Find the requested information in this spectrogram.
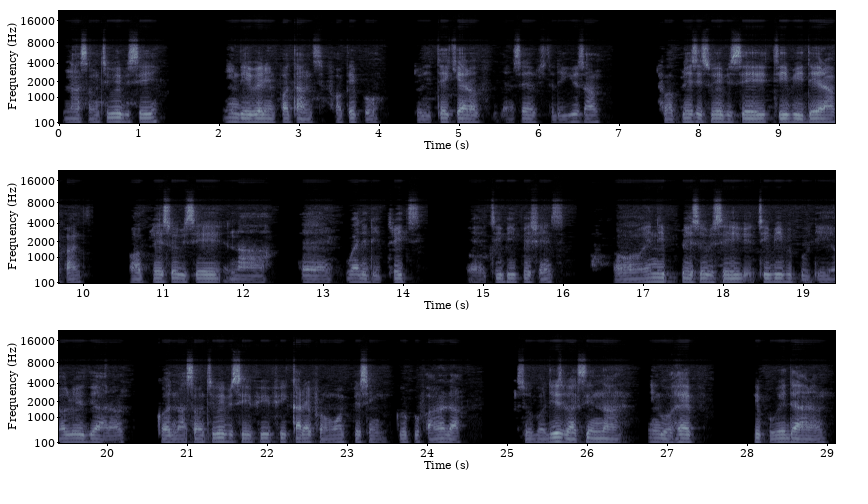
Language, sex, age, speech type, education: Nigerian Pidgin, male, 15-29, spontaneous, tertiary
